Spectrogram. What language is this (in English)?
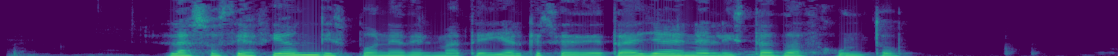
Spanish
